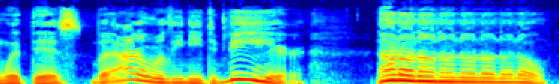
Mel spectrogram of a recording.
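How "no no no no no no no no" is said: hasty backpedal. Retold or imitated. Recruiter backpedals hastily.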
